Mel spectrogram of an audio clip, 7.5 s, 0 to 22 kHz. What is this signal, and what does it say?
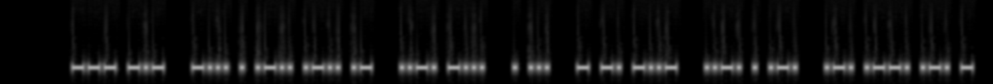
Morse code, heard as a keyed tone, about 40 wpm, 700 Hz. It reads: OK BELLA FB ES TNX FER RPRT
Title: K1USN SST QSO Practice 40wpm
